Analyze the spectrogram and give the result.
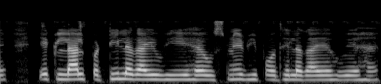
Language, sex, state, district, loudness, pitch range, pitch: Hindi, female, Jharkhand, Palamu, -20 LUFS, 210-230 Hz, 220 Hz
